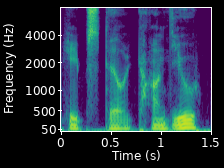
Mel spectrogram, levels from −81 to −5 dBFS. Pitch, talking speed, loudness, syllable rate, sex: 75 Hz, 160 wpm, -17 LUFS, 3.1 syllables/s, male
